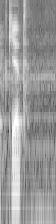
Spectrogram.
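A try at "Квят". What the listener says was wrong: C'est Kiat, je crois, le V se prononce pas.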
